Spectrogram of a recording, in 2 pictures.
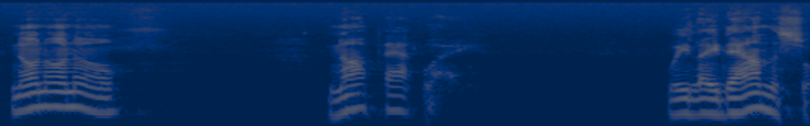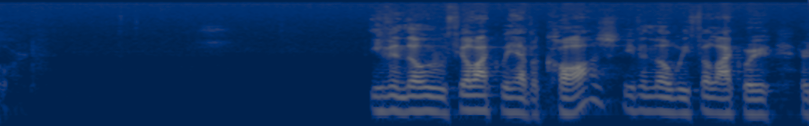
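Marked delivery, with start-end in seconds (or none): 0.0-5.5 soft, low, unhurried reply; gentle correction. Retold or imitated. Jesus answering the sword-bearer, softly correcting. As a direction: correct them quietly, with space between phrases. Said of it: "And Jesus said".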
